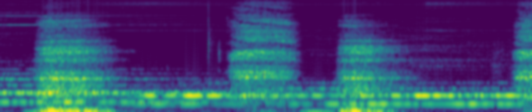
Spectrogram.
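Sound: deep inhale and exhale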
